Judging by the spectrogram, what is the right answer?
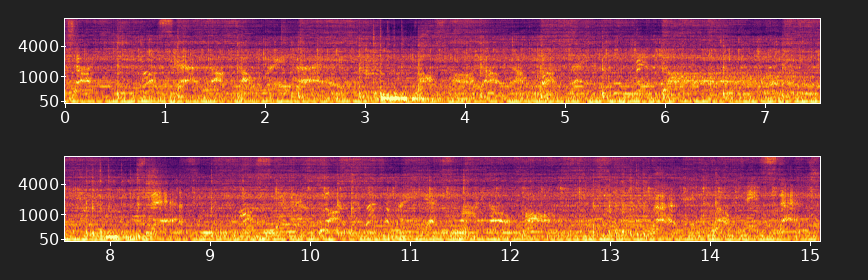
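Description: Thrash metal band playing live at full volume: distorted electric guitars, bass and drums, recorded from the crowd.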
